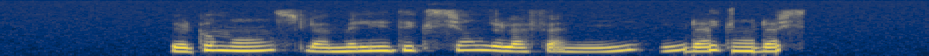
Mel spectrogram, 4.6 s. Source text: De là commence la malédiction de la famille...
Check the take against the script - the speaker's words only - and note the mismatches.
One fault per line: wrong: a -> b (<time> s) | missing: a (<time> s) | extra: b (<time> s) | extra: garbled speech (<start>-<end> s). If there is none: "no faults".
missing: là (0.9 s)
extra: garbled speech (3.3-4.0 s)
